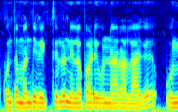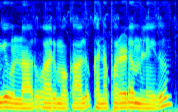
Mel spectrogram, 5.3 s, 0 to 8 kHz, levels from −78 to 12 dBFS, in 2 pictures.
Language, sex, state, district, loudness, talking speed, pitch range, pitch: Telugu, male, Telangana, Mahabubabad, -14 LUFS, 125 wpm, 120-135 Hz, 130 Hz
